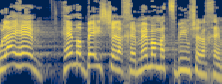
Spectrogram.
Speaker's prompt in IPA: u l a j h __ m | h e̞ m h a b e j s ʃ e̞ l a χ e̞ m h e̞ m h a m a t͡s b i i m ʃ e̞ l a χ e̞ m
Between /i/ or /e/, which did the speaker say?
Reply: e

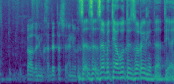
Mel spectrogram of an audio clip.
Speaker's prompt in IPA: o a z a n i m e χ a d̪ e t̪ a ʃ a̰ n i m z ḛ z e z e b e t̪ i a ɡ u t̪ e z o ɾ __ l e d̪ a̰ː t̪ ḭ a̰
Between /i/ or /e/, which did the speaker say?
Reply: i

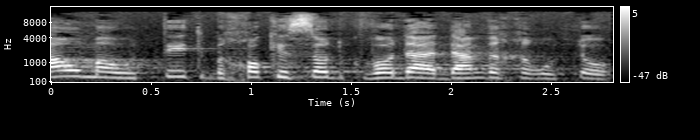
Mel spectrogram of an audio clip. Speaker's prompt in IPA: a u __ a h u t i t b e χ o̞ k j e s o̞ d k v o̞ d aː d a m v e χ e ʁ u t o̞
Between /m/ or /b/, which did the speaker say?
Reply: m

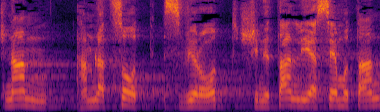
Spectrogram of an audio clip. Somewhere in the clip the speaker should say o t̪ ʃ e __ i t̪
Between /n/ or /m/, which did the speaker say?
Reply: n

